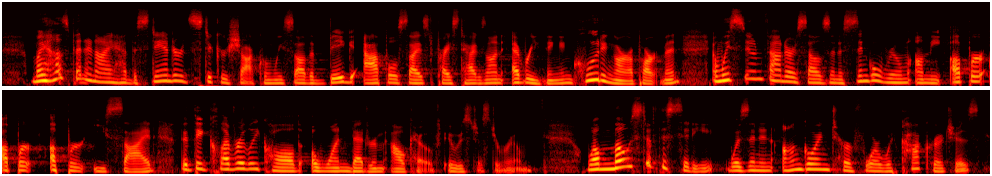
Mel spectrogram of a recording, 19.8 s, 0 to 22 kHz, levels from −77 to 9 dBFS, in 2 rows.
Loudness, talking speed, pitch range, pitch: -28 LUFS, 195 wpm, 155-240 Hz, 175 Hz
